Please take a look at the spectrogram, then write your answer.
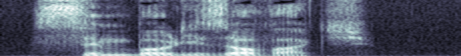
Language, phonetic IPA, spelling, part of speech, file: Polish, [ˌsɨ̃mbɔlʲiˈzɔvat͡ɕ], symbolizować, verb, Pl-symbolizować.ogg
